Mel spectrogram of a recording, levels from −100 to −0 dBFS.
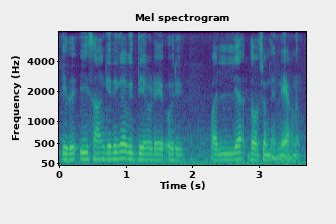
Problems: none marked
